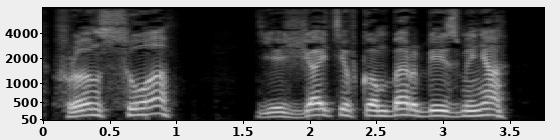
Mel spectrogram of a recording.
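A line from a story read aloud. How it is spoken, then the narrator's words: Shouted. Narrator (Russian): крикнула она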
